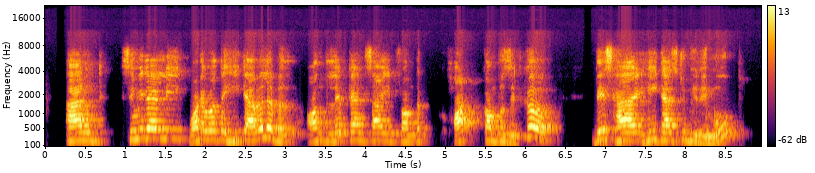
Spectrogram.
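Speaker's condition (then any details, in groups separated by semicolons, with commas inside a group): No condition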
